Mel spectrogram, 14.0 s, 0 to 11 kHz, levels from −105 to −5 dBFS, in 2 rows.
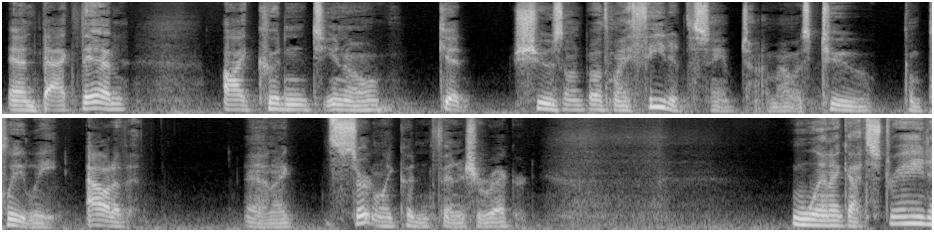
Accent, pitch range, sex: American, 125-165 Hz, male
